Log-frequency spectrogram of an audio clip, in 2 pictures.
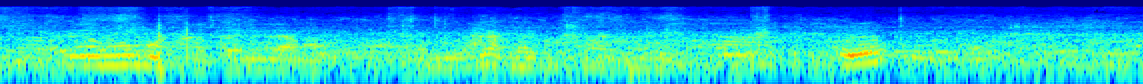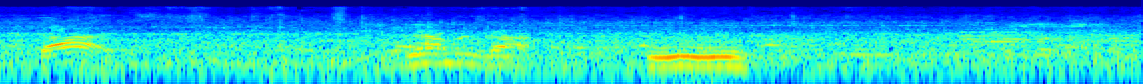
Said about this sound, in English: Let us take you to a petrol station in a part of Bujumbura, the capital, for a few minutes.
